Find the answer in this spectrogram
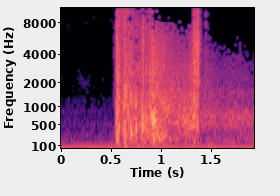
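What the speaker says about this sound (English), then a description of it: "Here's what happens when you fire a rifled slug at 50 yards." A shotgun fires a rifled slug at a 50-yard target: one loud, sharp blast with a brief echoing tail, then a second short crack just after, all alone with no talk.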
